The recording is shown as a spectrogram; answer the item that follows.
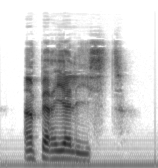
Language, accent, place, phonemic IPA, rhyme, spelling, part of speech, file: French, France, Lyon, /ɛ̃.pe.ʁja.list/, -ist, impérialiste, adjective / noun, LL-Q150 (fra)-impérialiste.wav
- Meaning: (adjective) imperialist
